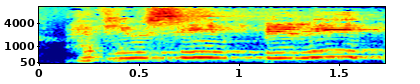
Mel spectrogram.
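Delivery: put-on very high, weeping, crying little-girl ghost voice. Narrator voicing a ghost girl who looks up as the players come in; crying little-girl ghost voice. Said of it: "kneeling, and crying, a ghost that looks like a small girl".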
